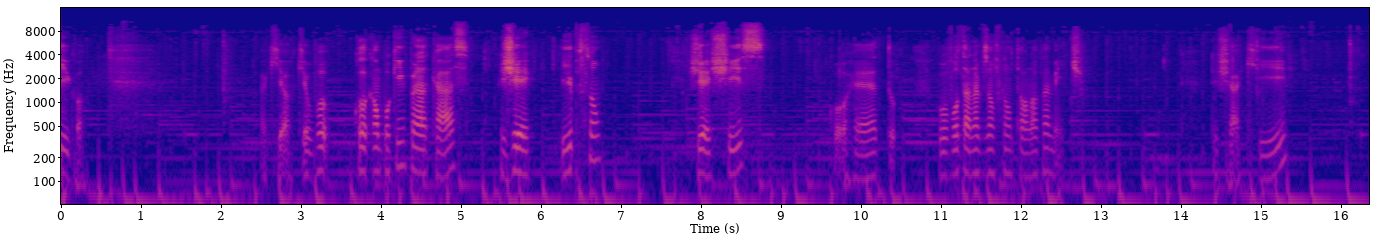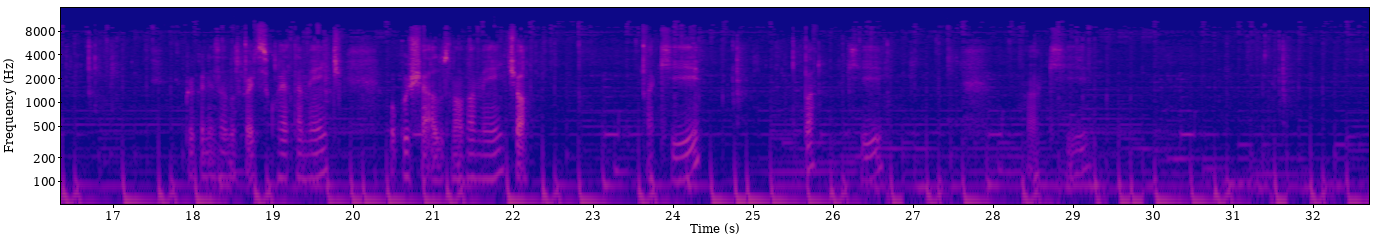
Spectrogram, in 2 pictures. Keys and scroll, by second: 5.6 g, 6.0 g, 7.8 g, 10.0 KP_3, 10.7 KP_1, 11.6 a, 11.9 z, 13.8-17.7 typing, 19.1-22.6 typing, 25.1 r, 25.9 s, 26.5 g, 27.5 e, 28.7 r, 32.6 e.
